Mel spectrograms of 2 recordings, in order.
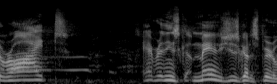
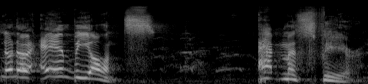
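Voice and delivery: AMBIENCE and ATMOSPHERE stretched out slowly; slow, drawn-out stress on "ambience"; corrective emphasis; 3 semitones higher, much slower than usual. Acted. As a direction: spell out "ambience" slowly for someone who misheard. Wife correcting husband's misheard word.

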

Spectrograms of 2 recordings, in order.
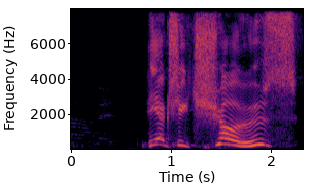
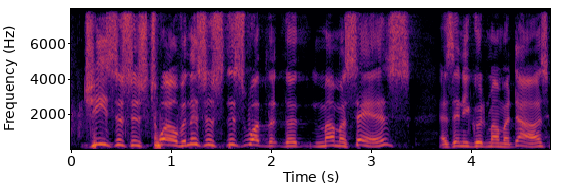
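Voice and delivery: usual speaking voice

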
